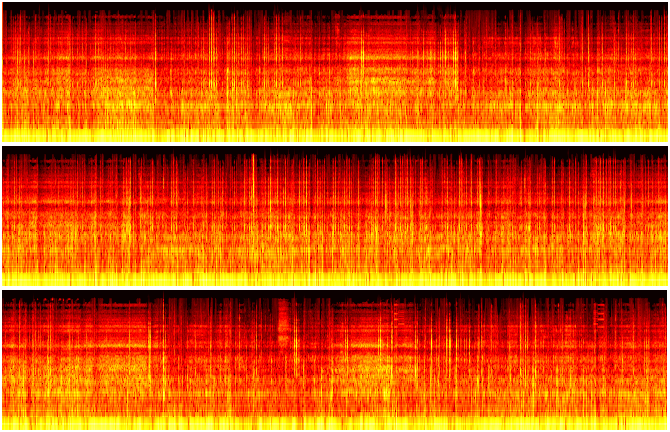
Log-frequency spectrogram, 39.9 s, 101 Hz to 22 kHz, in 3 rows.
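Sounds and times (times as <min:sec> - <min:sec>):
wind rumble on camera: 0:00.0 - 0:39.9.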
